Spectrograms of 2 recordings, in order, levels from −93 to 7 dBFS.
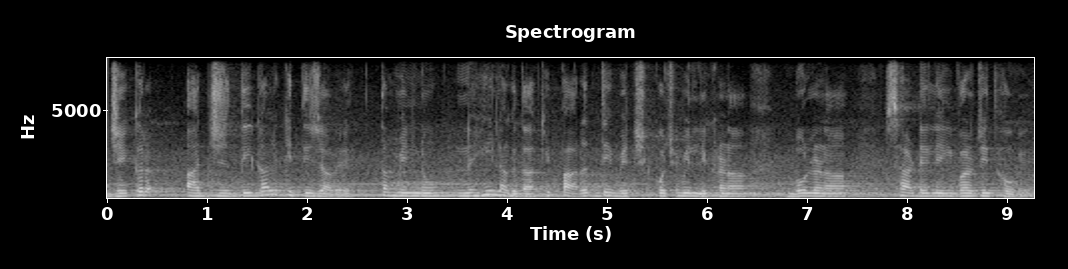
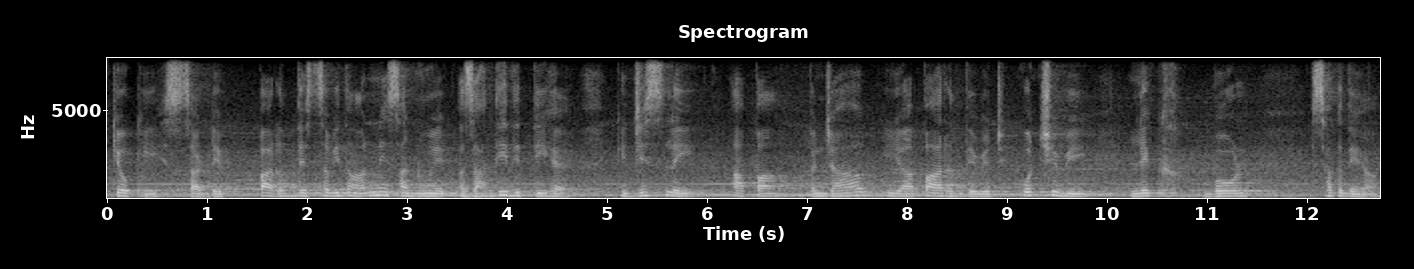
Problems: none marked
